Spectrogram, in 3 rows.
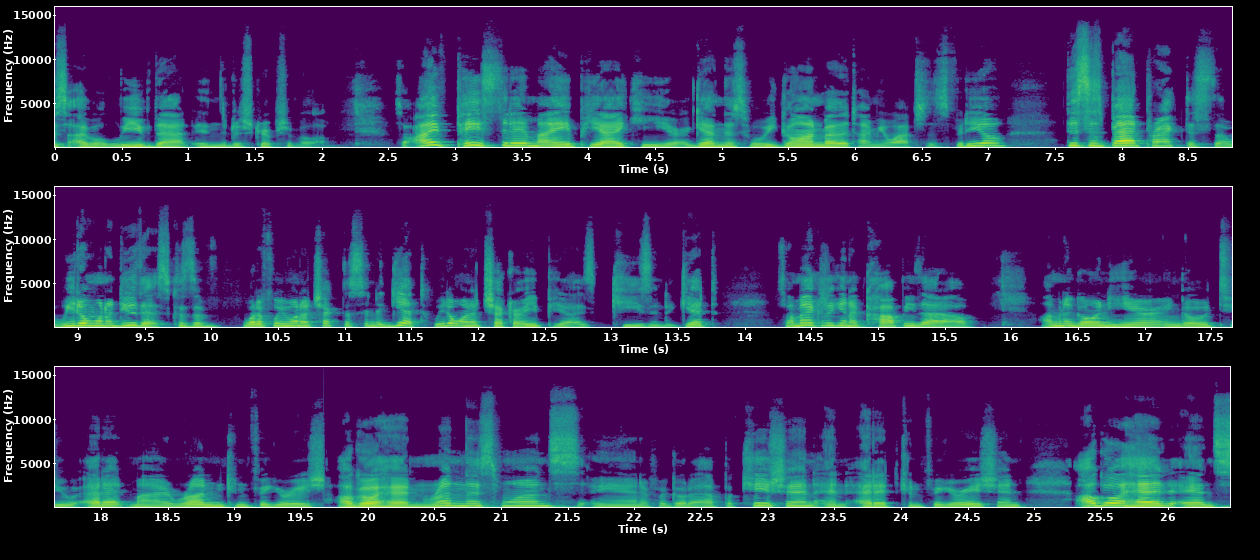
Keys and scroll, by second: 13.3 alt+shift+Left, 14.9 super+x.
